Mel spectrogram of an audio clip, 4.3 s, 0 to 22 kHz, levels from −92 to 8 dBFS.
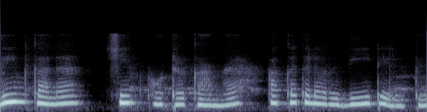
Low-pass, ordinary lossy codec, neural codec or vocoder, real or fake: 7.2 kHz; none; codec, 16 kHz in and 24 kHz out, 1 kbps, XY-Tokenizer; fake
